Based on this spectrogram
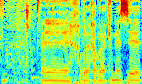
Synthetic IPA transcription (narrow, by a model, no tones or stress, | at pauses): eχavɾejχavɾeakneset̪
